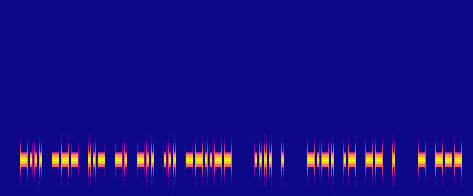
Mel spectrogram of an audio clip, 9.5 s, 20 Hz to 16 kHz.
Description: Morse code, heard as a keyed tone, about 25 wpm, spaced as for 22 wpm, 700 Hz. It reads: BOUNDS, HE CAME TO
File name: Pinocchio / Pinocchio ch6 18 25 ik1hge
